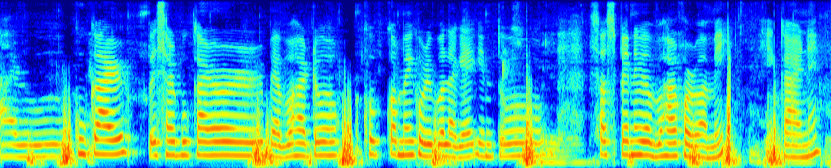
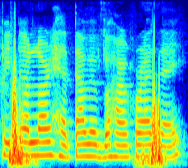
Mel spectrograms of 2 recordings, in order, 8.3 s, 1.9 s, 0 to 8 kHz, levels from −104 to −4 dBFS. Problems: none marked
